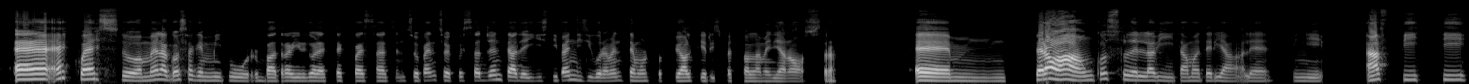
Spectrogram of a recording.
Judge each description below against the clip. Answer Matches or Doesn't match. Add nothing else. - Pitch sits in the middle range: Matches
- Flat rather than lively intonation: Doesn't match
